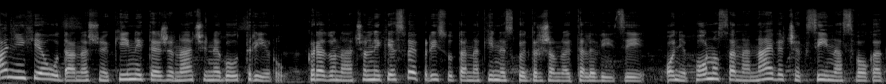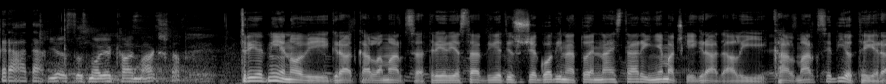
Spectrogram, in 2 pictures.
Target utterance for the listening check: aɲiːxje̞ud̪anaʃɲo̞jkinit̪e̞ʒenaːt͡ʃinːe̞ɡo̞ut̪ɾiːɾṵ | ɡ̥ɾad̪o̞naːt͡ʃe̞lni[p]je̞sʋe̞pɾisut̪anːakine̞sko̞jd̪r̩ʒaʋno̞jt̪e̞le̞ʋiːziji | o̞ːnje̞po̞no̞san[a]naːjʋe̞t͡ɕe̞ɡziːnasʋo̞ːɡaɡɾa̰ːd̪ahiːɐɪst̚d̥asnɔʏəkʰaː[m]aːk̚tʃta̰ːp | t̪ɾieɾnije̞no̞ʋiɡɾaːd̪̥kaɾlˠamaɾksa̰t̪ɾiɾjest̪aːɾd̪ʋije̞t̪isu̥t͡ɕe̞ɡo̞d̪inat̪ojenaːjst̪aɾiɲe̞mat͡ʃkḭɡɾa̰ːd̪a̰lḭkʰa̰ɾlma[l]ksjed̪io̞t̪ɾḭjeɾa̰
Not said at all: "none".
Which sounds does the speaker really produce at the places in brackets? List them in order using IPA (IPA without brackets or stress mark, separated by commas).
k, a, m, ɾ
